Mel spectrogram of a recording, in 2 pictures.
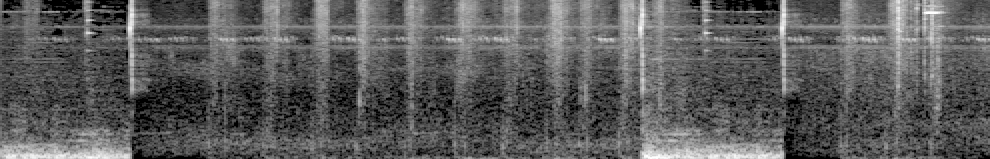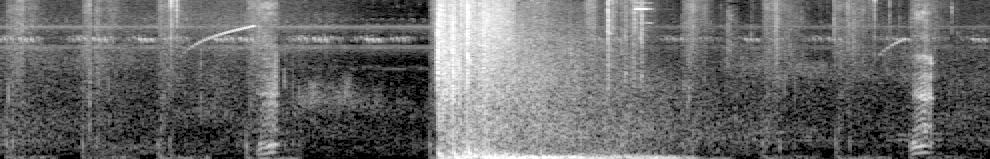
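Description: Footsteps crunch softly through dry grass.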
